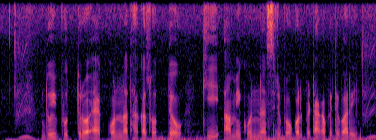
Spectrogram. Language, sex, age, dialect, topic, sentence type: Bengali, male, 18-24, Jharkhandi, banking, question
